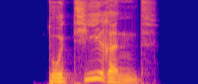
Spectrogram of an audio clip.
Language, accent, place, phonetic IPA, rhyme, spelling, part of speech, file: German, Germany, Berlin, [doˈtiːʁənt], -iːʁənt, dotierend, verb, De-dotierend.ogg
- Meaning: present participle of dotieren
